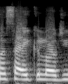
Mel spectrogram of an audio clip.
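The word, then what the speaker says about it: psychology: होता है पी से इसे हम प साइकोलॉजी या फ साइकोलॉजी नहीं पढ़ेंगे हम इसे साइकोलॉजी पढ़ते हैं पी बिल्कुल अलग हो जाता है क्योंकि पी का इसमें कोई काम ही नहीं है उच्चारण में लेकिन ये हम जब लिखते हैं तो ये पी से स्टार्ट होता है साइकोलॉजी का मतलब होता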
